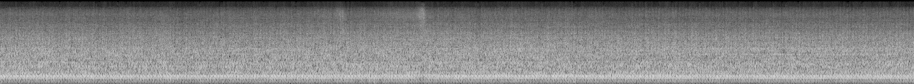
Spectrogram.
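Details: Small blue generator after fuel-system draining, started on choke and running a vacuum: a steady, even drone at one fixed speed with a clear hum and no surging or misses under load; it runs healthy.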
